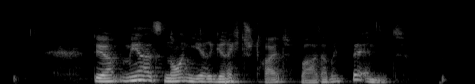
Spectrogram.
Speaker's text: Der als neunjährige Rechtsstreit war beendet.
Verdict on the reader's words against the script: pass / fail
fail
